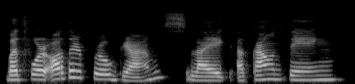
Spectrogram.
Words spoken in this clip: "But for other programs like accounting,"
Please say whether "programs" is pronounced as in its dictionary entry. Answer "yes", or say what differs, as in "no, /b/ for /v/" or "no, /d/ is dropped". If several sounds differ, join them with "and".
no, /s/ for /z/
